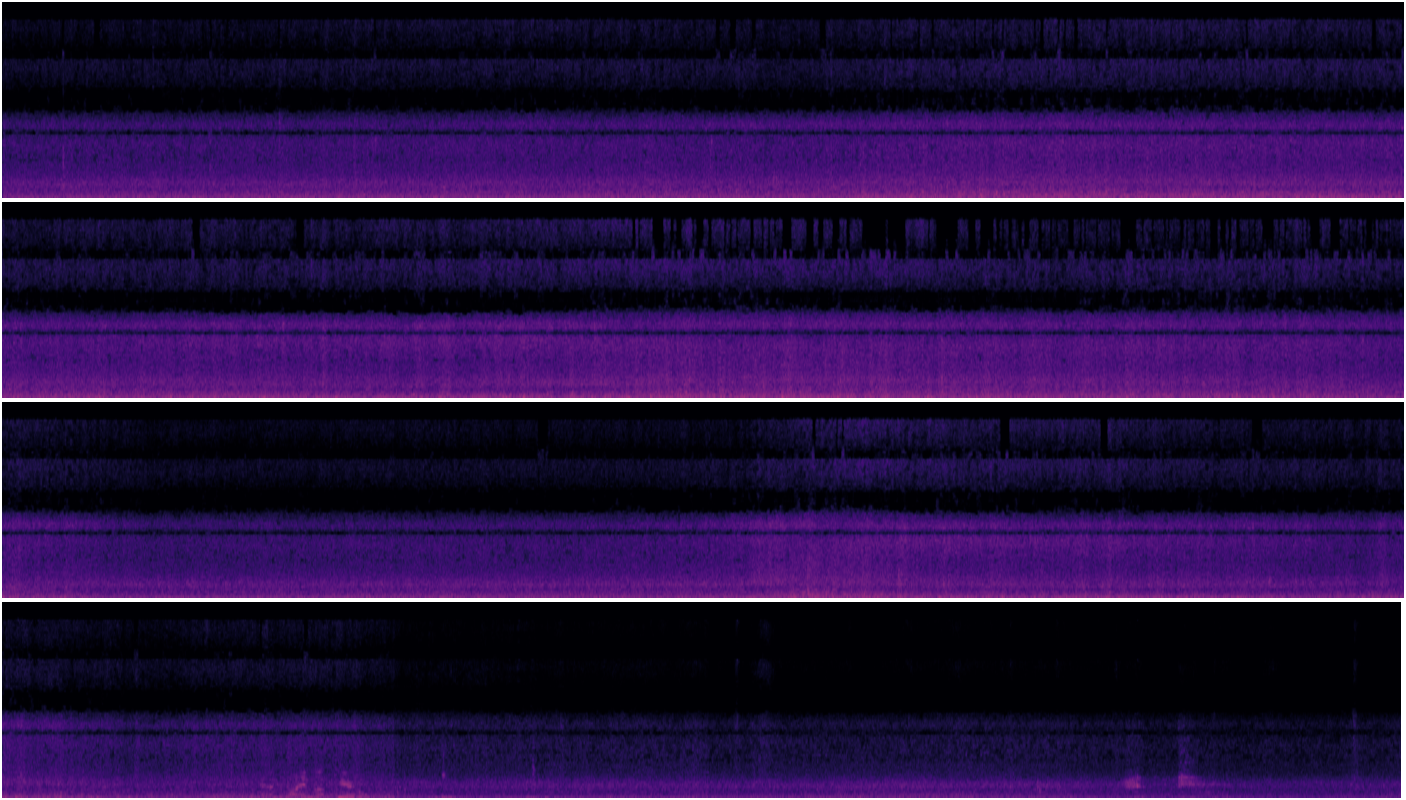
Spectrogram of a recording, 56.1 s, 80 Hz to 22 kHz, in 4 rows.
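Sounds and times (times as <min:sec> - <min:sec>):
waterfall and creek rushing: 0:00.0 - 0:56.0.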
